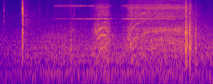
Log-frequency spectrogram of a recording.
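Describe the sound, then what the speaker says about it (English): A cordless drill slowly driving a thread tap into holes during a Bronco roof rack install, a steady motor whine with a couple of sharp clicks at the start and end, close by. "We're going to chuck it up in the cordless drill and tap these holes."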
